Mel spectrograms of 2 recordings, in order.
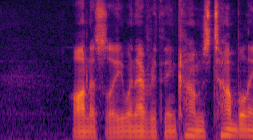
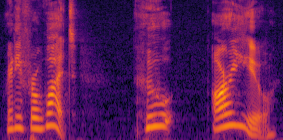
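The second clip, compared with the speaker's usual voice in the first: much higher, startled and confused; high frightened mare voice; 14 semitones higher, 3 dB louder than usual. Acted. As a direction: squeak it out scared and lost. Frightened Twilight asks captor.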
